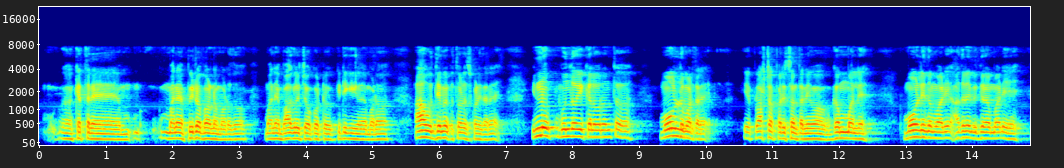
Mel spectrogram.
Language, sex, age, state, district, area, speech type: Kannada, male, 45-60, Karnataka, Shimoga, rural, spontaneous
